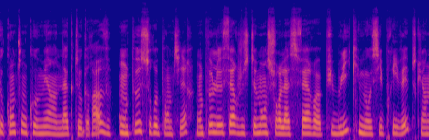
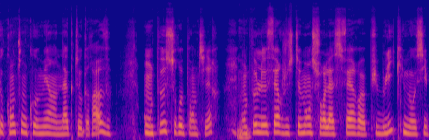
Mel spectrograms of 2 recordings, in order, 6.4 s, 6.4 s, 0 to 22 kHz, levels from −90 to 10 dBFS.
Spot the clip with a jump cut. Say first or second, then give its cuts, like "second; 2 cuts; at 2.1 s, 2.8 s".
first; 2 cuts; at 1.7 s, 2.9 s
